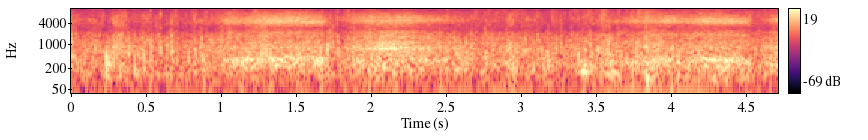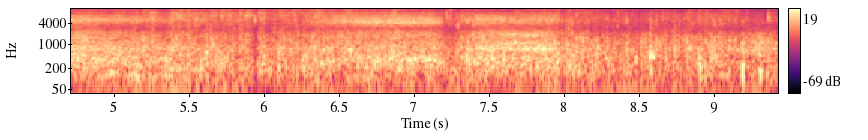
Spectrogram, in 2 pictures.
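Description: Wet snow and rain pattering on an umbrella held just over the microphone, a dense crackly hiss, with a higher rushing hiss that swells and fades about every two and a half seconds.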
